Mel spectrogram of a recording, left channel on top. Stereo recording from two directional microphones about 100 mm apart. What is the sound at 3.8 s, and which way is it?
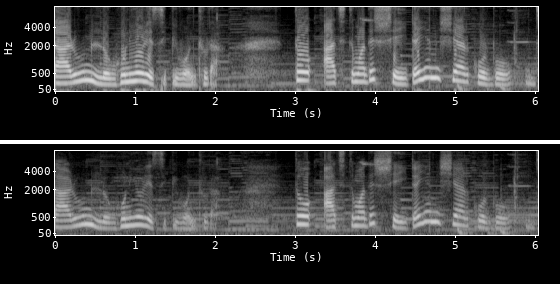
Speech, 50° left (ahead or behind).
